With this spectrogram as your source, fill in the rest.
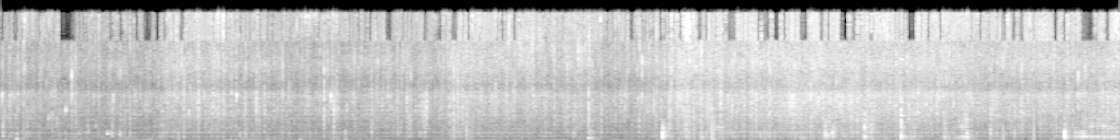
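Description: Chopped onions sizzle in hot oil with popped mustard seeds and green chillies, a steady broadband frying hiss with scattered crackles and occasional stirring scrapes, close and continuous throughout, with no voices.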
